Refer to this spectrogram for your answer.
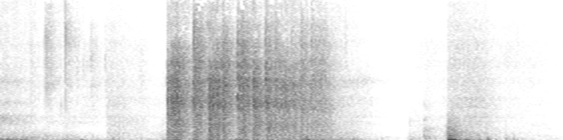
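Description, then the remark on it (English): Dice are rolled again in a dice box: a burst of fast, dense clattering lasting about a second, with a few softer knocks before and a single sharp tap afterward. “Can't go grab different dice for that now. I'll roll these again.”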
